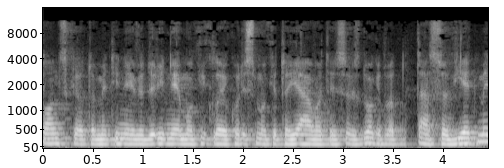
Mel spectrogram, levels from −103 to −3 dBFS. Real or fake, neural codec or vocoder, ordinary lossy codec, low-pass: real; none; MP3, 48 kbps; 14.4 kHz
